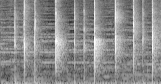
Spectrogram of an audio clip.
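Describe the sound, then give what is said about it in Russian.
Crisp hand claps ring out in a quick, syncopated flamenco rhythm, about a dozen sharp strikes with uneven accents, some landing harder than others, over a faint sustained musical backdrop; in a music track, the claps are layered over guitar picking. “ты слышишь э, в определенной части вот эти вот ритмичные присущие фламенко хлопки,”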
